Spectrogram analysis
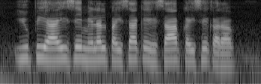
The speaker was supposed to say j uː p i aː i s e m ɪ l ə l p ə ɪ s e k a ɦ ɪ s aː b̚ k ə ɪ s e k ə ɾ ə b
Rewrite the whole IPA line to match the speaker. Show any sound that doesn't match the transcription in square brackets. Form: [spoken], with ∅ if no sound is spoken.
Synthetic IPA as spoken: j uː p i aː i s e m ɪ l ə l p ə ɪ s [a] k [e] ɦ ɪ s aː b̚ k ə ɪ s e k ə ɾ ə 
